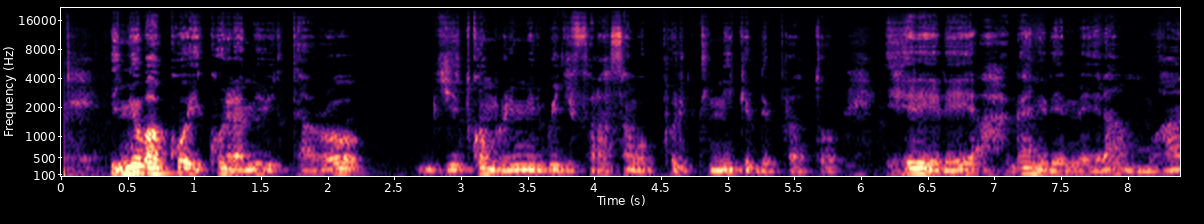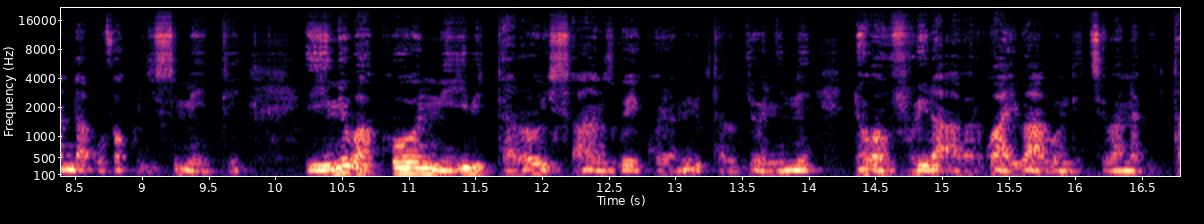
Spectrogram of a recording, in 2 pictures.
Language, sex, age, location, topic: Kinyarwanda, male, 25-35, Kigali, health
